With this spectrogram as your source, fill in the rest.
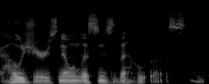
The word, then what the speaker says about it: Hozier: Whoops. Hozier, not Hoosier. Hoziers.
